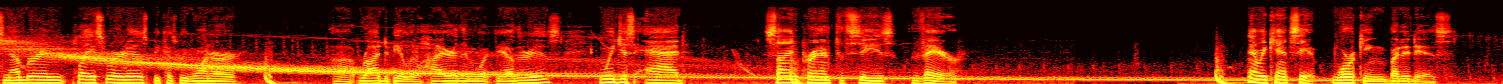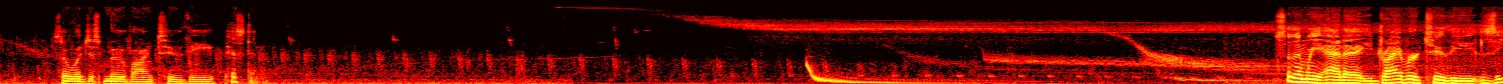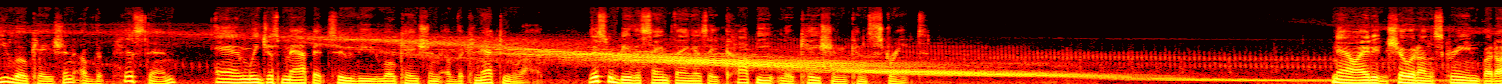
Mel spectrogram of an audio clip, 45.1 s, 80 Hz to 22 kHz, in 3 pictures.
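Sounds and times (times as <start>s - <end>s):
steady high tone: 0.0s - 17.8s, 21.8s - 45.0s
faint rapid clicking: 14.4s - 23.0s.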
